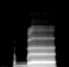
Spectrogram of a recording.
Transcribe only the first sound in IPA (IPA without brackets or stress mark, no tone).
ɓ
